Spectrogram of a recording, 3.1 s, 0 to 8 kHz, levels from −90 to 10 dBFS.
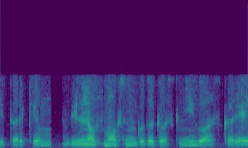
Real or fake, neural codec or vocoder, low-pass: real; none; 7.2 kHz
